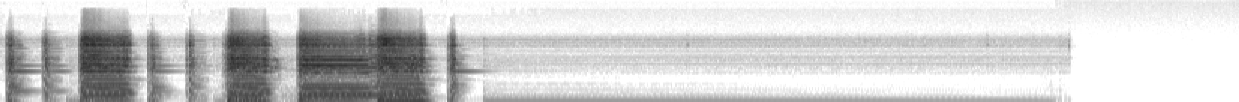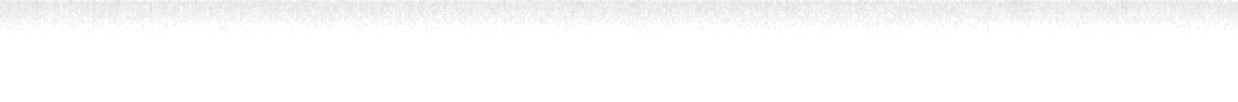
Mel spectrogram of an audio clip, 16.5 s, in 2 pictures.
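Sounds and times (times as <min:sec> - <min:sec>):
Vox amp clean tone in an amp room: 0:00.0 - 0:07.1.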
